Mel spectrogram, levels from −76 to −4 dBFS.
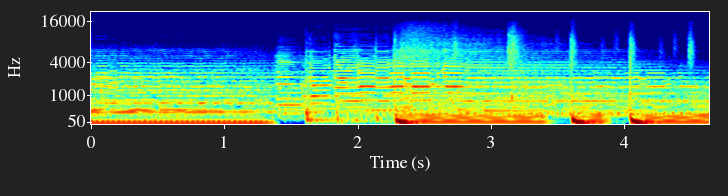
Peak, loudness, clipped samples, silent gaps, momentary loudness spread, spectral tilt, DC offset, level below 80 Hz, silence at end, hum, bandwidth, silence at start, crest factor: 0 dBFS; -16 LUFS; under 0.1%; none; 8 LU; -5.5 dB/octave; under 0.1%; -18 dBFS; 0 s; none; 13 kHz; 0 s; 14 dB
